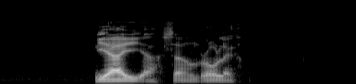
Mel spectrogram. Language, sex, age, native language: Icelandic, male, 30-39, Icelandic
